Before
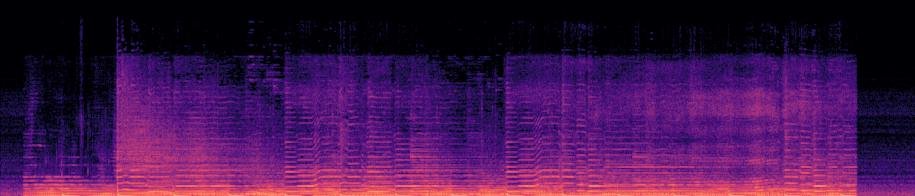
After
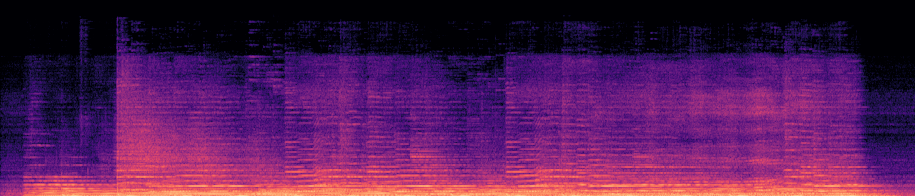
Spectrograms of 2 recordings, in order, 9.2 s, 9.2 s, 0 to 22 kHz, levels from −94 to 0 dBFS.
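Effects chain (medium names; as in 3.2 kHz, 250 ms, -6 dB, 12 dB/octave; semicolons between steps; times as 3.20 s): algorithmic reverb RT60 1.2 s, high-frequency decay 0.35×, pre-delay 0 ms, DRR -3 dB; trim +2.5 dB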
